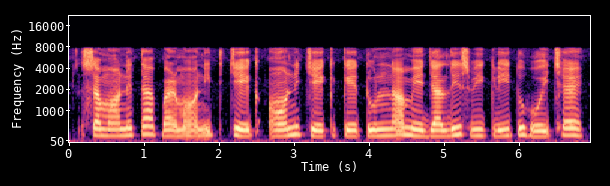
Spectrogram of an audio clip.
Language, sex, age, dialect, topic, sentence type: Maithili, female, 18-24, Eastern / Thethi, banking, statement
